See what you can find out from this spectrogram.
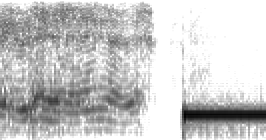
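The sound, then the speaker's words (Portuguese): A telephone call connects with a steady single-pitch ringing tone that starts after a voice speaks and a brief silence, holding loud and even until the end. “Agora que tá chamando.”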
